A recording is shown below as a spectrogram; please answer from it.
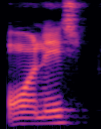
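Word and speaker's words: honest: बिल्कुल ध्यान से सुनना, जिन शब्दों में एच साइलेंट रहता है उनसे पहले एन का प्रयोग होता है। For example, an hour, an ऑनेस्ट मैन, N honourable man, an year.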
